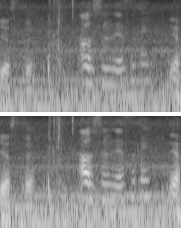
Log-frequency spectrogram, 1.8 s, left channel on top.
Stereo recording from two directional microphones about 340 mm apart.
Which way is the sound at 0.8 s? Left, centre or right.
Centre.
